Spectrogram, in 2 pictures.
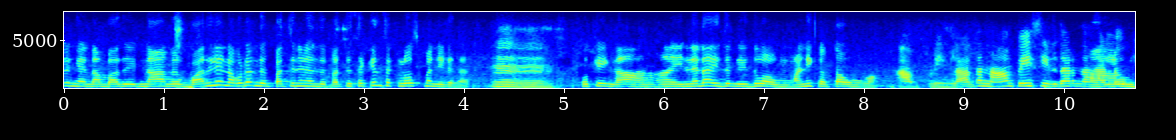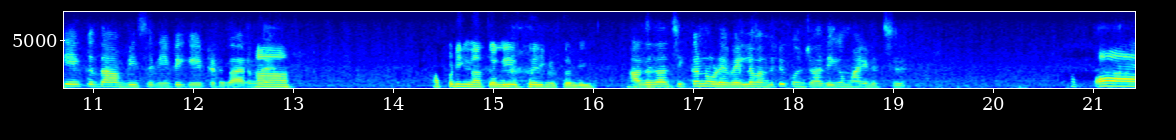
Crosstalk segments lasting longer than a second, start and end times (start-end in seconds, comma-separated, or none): none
